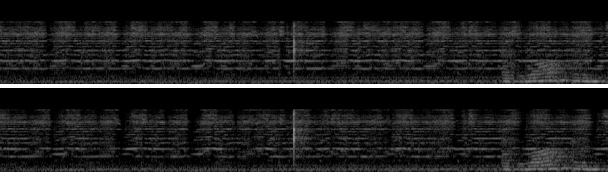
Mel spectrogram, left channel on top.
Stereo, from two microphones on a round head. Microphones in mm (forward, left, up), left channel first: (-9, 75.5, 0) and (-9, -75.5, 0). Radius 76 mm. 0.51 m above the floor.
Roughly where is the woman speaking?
Right.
